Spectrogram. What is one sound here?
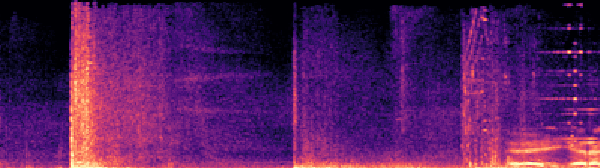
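A gun fires loud single shots that echo briefly.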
